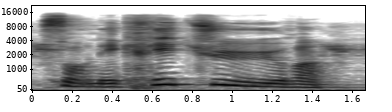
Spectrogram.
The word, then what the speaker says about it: son écriture: Amina va améliorer son écriture. Je répète. Amina va améliorer son écriture. Là aussi, on a marqué la liaison son écriture. Son écriture, mais on a lu son écriture.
